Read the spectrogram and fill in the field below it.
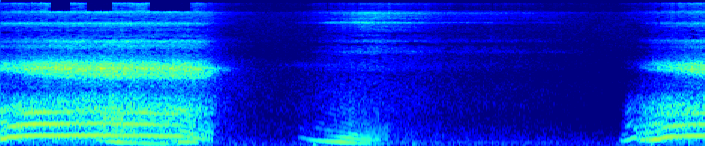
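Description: Loud rattling, rumbling snores on each in-breath, separated by a quieter out-breath. Ordinary snoring.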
